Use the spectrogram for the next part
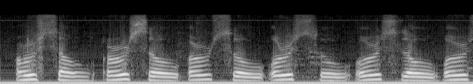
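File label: "also", spoken word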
